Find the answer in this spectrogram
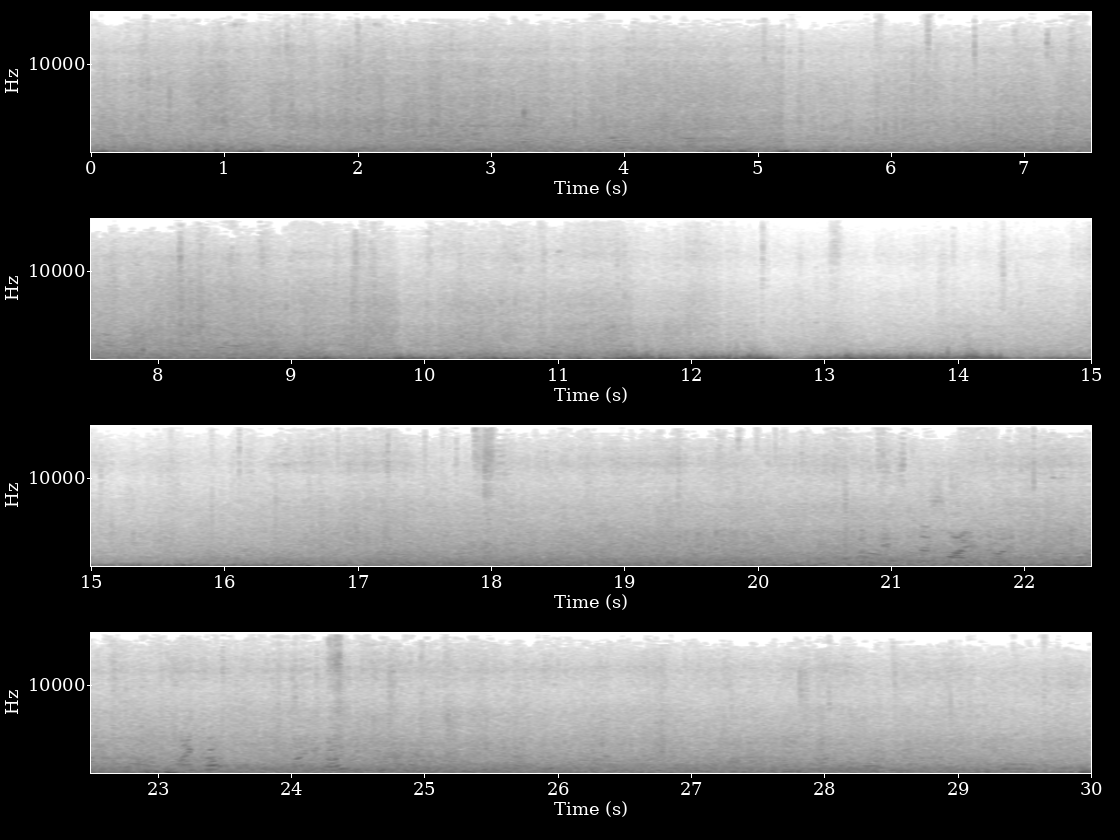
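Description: Wind buffeting a camera microphone in uneven gusts, heavy low rumbles over a steady outdoor hiss.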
